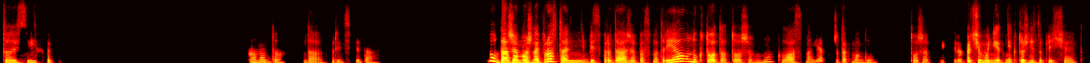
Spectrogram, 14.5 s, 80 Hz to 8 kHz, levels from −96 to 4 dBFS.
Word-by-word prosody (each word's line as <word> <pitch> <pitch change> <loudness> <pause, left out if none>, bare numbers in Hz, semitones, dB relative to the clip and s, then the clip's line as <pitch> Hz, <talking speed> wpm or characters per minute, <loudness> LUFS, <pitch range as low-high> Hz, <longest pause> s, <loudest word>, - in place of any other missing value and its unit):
То 220 -1 -3
есть 215 -1 -7
их, 205 +1 -8
вот 215 -2 -7 2.6
А, 200 0 -7
ну 260 +3 -5
да, 180 -4 -10 0.3
да. 165 - -8
В - - -56
принципе, 170 -1 -13
да. 165 -2 -12 1.5
Ну, 390 0 +4
даже 250 +1 +9
можно 240 0 +5
и - - +5
просто 285 -2 +4
н 200 -1 -2
без 210 +2 -4
продажи. 210 +1 +1
Посмотрел: 210 - -1
"Ну, 275 -3 -1
кто-то 175 -9 0
тоже, 175 0 -7
ну, 240 +12 -13
классно, 200 +1 -6
я 180 +2 -10
тоже 185 - -15
так - - -6
могу". 165 0 -12 0.4
Тоже, 185 -1 -9
в - - -32
принципе, 185 -3 -13
почему 205 +4 +1
нет? 155 -4 -3
Никто 185 +5 +1
же 215 - -9
не 210 - -3
запрещает. 205 +1 -10
205 Hz, 155 wpm, -25 LUFS, 180-230 Hz, 2.6 s, даже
